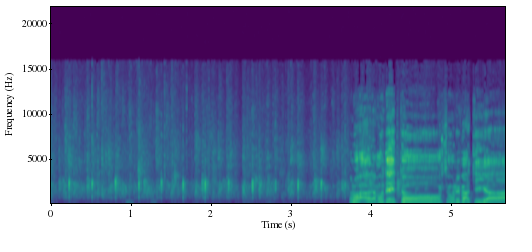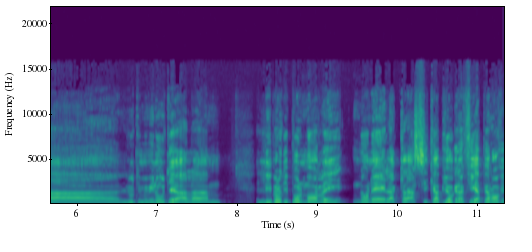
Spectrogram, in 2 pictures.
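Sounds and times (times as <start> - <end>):
audience applause: 0.0 - 5.0
speech: 1.0 - 1.6, 3.7 - 11.3.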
